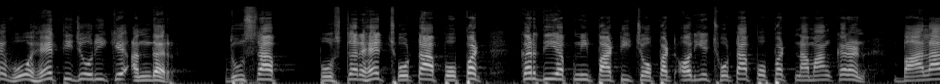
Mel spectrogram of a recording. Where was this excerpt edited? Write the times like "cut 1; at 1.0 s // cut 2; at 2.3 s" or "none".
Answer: cut 1; at 2.3 s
